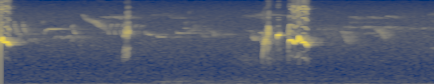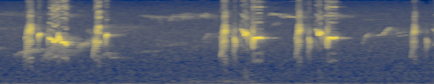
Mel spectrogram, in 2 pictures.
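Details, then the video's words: Champion-grade sooty-headed bulbul singing, meant as a lure for wild birds or a tutor for lazy singers; clusters of bright chirpy notes come in bursts, with soft twittering between them. "Suara Pancingan Burung Kutilang Gacor Juara.Cocok Untuk Masteran Burung Kutilang yang Malas Bunyi."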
